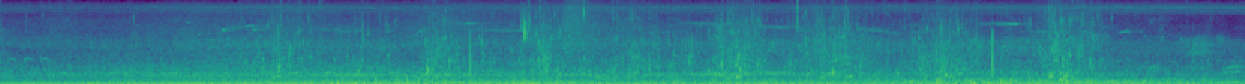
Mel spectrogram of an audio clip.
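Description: Water sloshing and splashing in a shallow river, with irregular small splashes over a steady low rumble.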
